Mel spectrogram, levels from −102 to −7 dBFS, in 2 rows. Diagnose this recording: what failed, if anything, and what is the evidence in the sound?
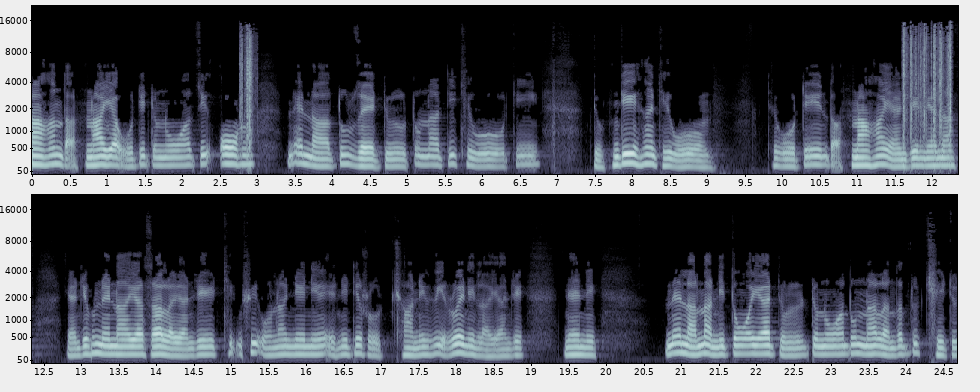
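At the codec stage, compressed frames were skipped: at 1.12 s the speech jumps ahead by roughly one 21.3 ms frame.

In the analogue wiring, a likely worn cable or connector shifted, causing cable scratch noise: dense, uneven rustling bursts at 2.77–3.01 s and 11.6–12.26 s, nearly as loud as the speech.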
